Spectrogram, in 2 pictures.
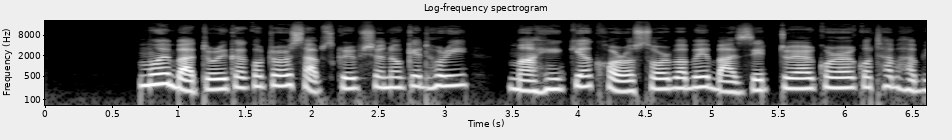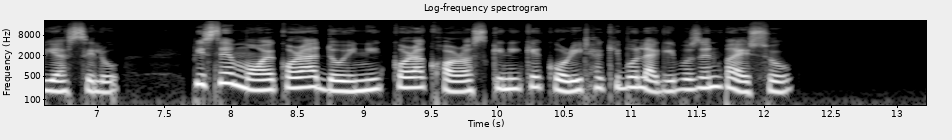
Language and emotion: Assamese, sad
